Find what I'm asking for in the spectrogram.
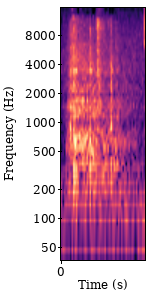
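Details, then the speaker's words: Kraftwerks supercharger kit idler pulley spun on the bench with the microphone right beside it: a dry, gritty rumble and rasp with vibration from a worn bearing with play; the pulley was polished from wear and a bracket stud broke. "that was noisy and vibrating so the combination of this making a noise the bracket has three points holding it on on the crafters kit"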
